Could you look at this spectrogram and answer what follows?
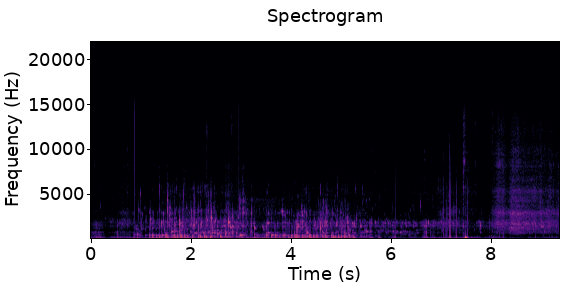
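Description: Muffled underwater noise picked up by a submerged camera: a dense crackle of small knocks and rubbing for several seconds, then one sharp knock a couple of seconds before the end.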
